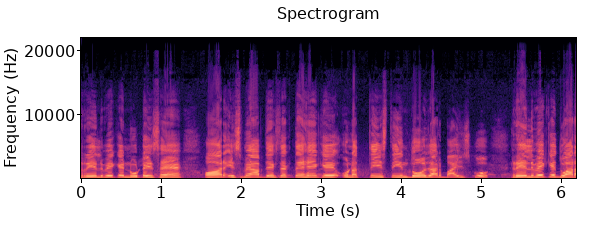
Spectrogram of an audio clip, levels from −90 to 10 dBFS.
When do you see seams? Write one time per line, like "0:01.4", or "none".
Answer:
none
